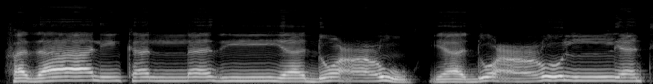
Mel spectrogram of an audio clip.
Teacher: So here you have an ayn, you have a shadda on it, which means that for the first ayn we go back to the sukoon, which means our lips come back and then they go forward for the dhamma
